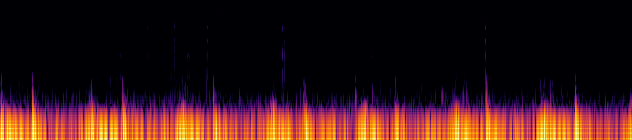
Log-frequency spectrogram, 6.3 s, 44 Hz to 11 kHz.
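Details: Steady low thumps at about 66 beats a minute with a soft background hum, a recording of the uploader's own heartbeat; normal heartbeat.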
